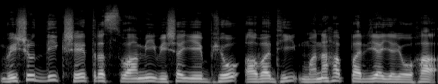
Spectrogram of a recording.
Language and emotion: Kannada, neutral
